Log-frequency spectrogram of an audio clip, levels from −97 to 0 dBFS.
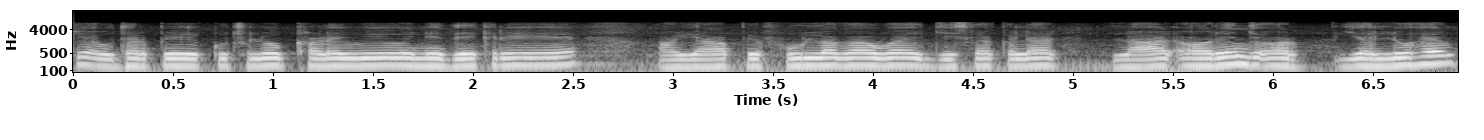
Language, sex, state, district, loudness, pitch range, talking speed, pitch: Hindi, male, Jharkhand, Ranchi, -15 LUFS, 150-160 Hz, 210 wpm, 155 Hz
